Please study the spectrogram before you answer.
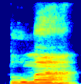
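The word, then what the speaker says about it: تُمَا: Tanda fi'il madi yang ke-6 adalah diakhiri dengan huruf ta berharokat dhammah tu, kemudian ma berharokat fathah, dan alif berharokat sukun, dibacanya tuma ya, tuma.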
